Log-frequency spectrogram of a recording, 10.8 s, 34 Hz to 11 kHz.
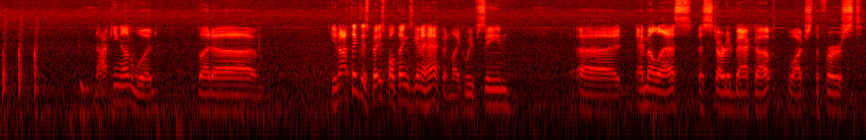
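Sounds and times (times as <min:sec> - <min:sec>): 
knocking on wood: 0:00.0 - 0:01.2
speech: 0:01.1 - 0:03.4, 0:04.1 - 0:06.5, 0:07.2 - 0:10.8.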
